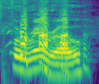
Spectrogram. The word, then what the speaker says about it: Ferrero: ferero why are you you're adding like seven RS to it it's Ferrero Ferrero shade there's seven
